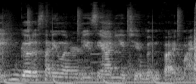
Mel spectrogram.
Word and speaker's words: Lenarduzzi: Lenarduzzi. Lenarduzzi.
